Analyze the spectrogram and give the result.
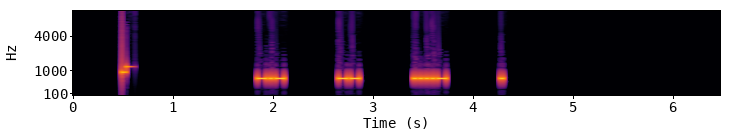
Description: Morse code, heard as a keyed tone, about 38 wpm, spaced as for 14 wpm, 690 Hz. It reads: KM4E
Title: USA Call Signs - 4 Characters - 6x Character Spacing - 40wpm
